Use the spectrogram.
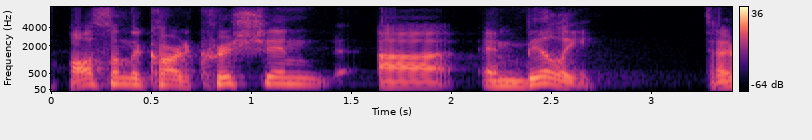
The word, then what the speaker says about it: Mbili: Also on the card, Christian Mbili. Did I pronounce that right? Or is it Mabili? Yeah, I say it the same. That's Mabili.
